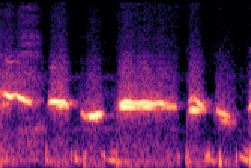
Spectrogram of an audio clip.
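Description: A person whistles a short melodic tune, with several sustained notes and small pitch slides in quick succession, clear with no talking.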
